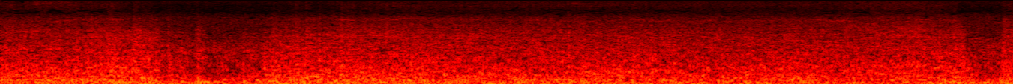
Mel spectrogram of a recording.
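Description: Steady wind rushing over the microphone of a motorcycle underway, mixed with the bike's engine and road noise.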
